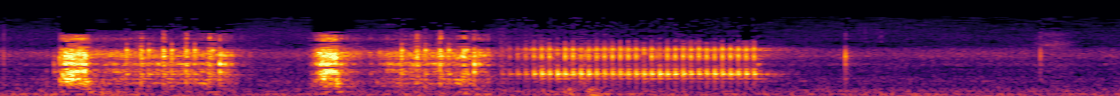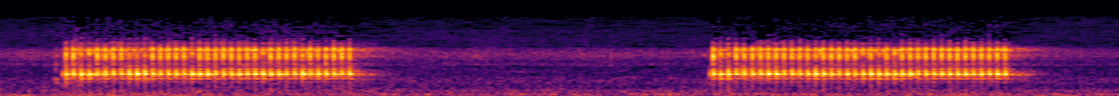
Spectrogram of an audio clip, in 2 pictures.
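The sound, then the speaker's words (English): A telephone rings in repeated warbling bursts: a few short trills at first, then longer rings separated by pauses of silence. The tone is bright and moderately loud. “I'm going in the office now and call Dr. Horace Talbot.”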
